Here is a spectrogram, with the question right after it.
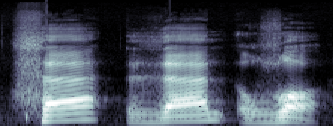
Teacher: زبان کی نوک اور ثنائے علیہ کے کنارے، یعنی تیز دھار جو ہوتی ہے دانتوں کی، وہاں سے ادا ہوتے ہیں۔ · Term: حروف لثویہ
